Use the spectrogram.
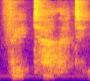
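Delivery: breathy, very hushed whisper, barely audible. Joking about what a partner should say after sex: mock whisper. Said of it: "just whispering at you".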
